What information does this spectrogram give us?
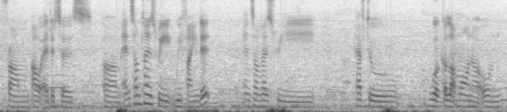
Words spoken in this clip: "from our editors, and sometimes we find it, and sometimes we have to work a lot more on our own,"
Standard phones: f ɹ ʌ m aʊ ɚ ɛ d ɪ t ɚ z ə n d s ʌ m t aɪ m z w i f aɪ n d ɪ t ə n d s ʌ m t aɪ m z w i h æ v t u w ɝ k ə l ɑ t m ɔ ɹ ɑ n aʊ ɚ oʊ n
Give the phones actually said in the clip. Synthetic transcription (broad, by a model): f ɹ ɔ m aʊ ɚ ɛ d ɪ t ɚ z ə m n s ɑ m t aɪ m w w i f aɪ n d ɪ t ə n s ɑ m t aɪ m s w i h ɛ f t u w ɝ k ə l ɑ t m ɔ ɑ n aʊ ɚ oʊ n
